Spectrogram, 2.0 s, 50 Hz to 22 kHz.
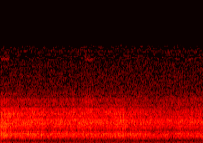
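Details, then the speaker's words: Arvin tube radio powered up after replacing a defective 50L6 tube: steady hiss and crackle cover a station with no clear program, and the volume control makes no difference; owner suspects bad capacitors and possibly resistors, not confirmed. "lot of noise and static though that's probably just the bad caps and who knows how the resistors are as well"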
